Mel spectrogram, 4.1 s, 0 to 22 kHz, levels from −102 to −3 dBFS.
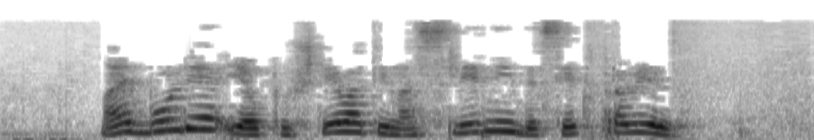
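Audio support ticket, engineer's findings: Speech, full length. Low-bitrate audio saved at a high bitrate. Dull, band-limited sound. Nothing above 11.4 kHz. Coding artefacts of the first encode throughout. Current MP3 container looks high-rate but restores nothing. Likely cause: earlier low-bitrate AAC encode, then MP3 re-encode. First codec's losses and cut-off carried through. Second encode adds almost nothing.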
